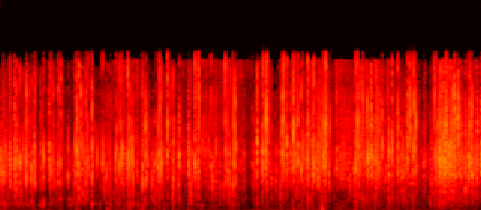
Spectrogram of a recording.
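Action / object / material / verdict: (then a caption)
scrape / sealed plastic and paper surgical glove pouch / plastic, paper / none. A sealed plastic and paper surgical glove pouch is bent, squeezed and crinkled in both hands with long nails. It gives a steady stream of dense, bright crinkles and sharp crackles with almost no low end. The sound swells and dips briefly but never stops across the whole clip.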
